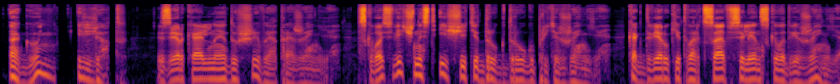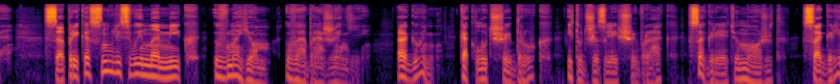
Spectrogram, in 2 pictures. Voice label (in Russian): Neobrabotannyy golos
